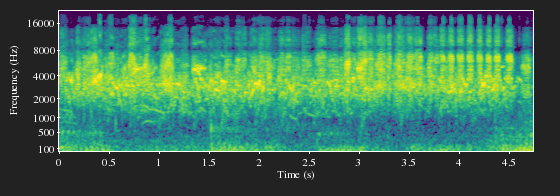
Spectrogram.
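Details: Aviary budgerigar colony chattering, high scratchy twitters and chirps from many birds blending into a dense wall of sound, with rapid rasping bursts near the end.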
